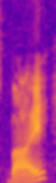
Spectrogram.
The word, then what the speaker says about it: bi: Okay, BI is known as, or we, it is pronounced as by, we call it once in every two or twice, ये तीन meanings इसके आते हैं।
